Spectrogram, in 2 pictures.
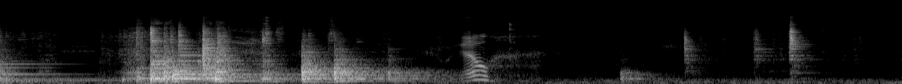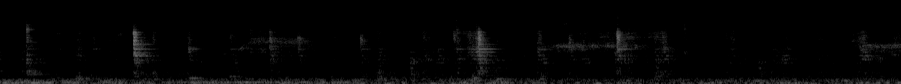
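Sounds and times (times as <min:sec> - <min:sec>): metal parts and tools clanking: 0:00.0 - 0:04.5.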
